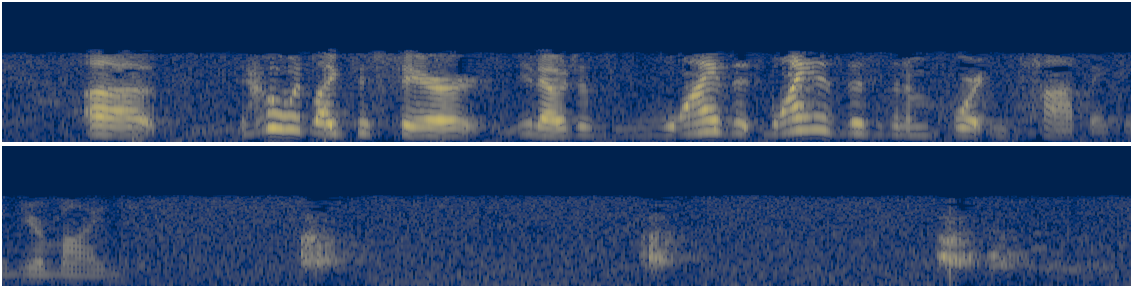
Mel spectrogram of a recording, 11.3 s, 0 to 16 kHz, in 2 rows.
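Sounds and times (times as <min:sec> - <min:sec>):
steady hiss: 0:00.0 - 0:11.2
speech: 0:00.4 - 0:06.4, 0:07.1 - 0:07.4
dog barking during a group call: 0:07.1 - 0:07.5, 0:08.8 - 0:09.2, 0:10.3 - 0:11.2.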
